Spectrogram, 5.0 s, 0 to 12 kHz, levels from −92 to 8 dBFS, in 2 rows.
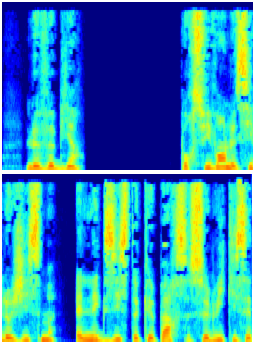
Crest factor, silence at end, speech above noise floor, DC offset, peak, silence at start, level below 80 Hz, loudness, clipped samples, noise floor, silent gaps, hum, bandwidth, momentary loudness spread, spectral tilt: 16 dB; 0 s; over 70 dB; under 0.1%; -4 dBFS; 0.25 s; -68 dBFS; -19 LUFS; under 0.1%; under -90 dBFS; 0.99-1.69 s; none; 12 kHz; 6 LU; -3 dB/octave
